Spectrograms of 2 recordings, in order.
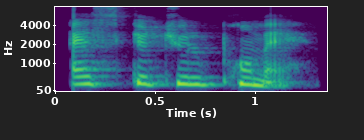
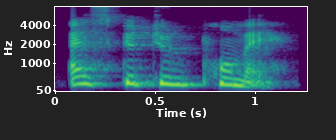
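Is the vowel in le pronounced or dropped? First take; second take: dropped; dropped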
